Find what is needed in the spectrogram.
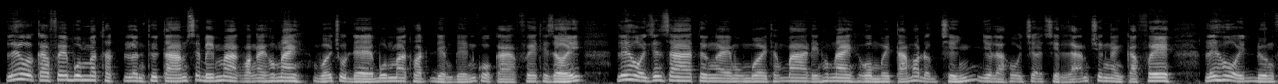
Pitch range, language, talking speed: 130-155 Hz, Vietnamese, 280 wpm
